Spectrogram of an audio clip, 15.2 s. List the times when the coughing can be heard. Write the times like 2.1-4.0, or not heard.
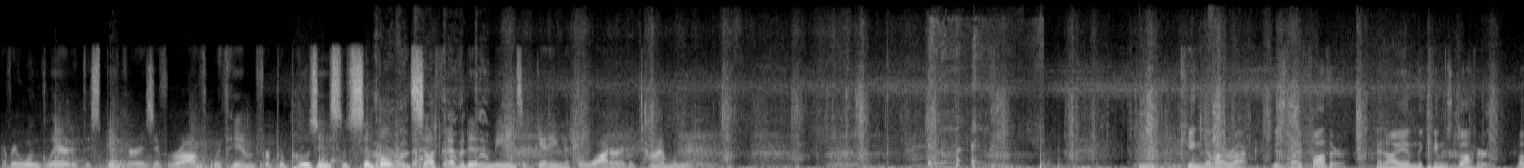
3.7-4.9, 9.2-10.4.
